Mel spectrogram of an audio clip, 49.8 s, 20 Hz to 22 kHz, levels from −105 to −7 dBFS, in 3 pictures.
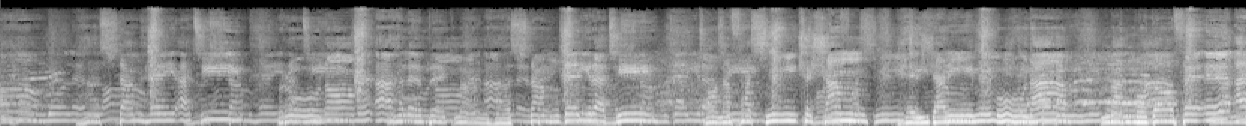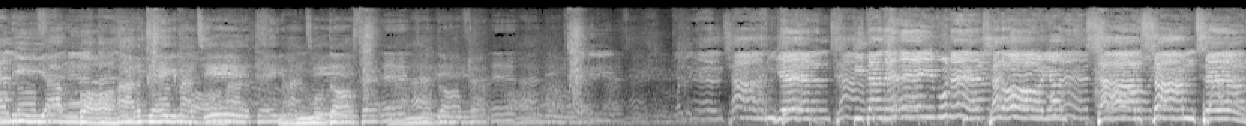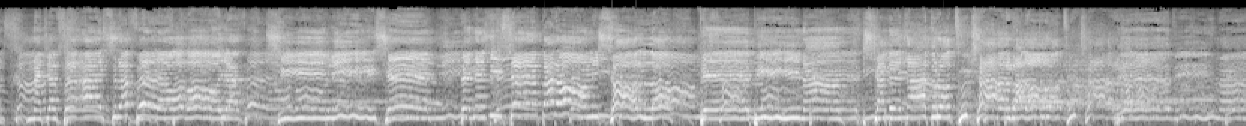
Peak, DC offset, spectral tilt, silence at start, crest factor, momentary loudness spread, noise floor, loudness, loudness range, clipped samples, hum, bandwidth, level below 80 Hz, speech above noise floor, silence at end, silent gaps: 0 dBFS; under 0.1%; -2.5 dB/octave; 0 s; 16 dB; 13 LU; -43 dBFS; -14 LUFS; 11 LU; under 0.1%; none; 17 kHz; -60 dBFS; 27 dB; 0 s; none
